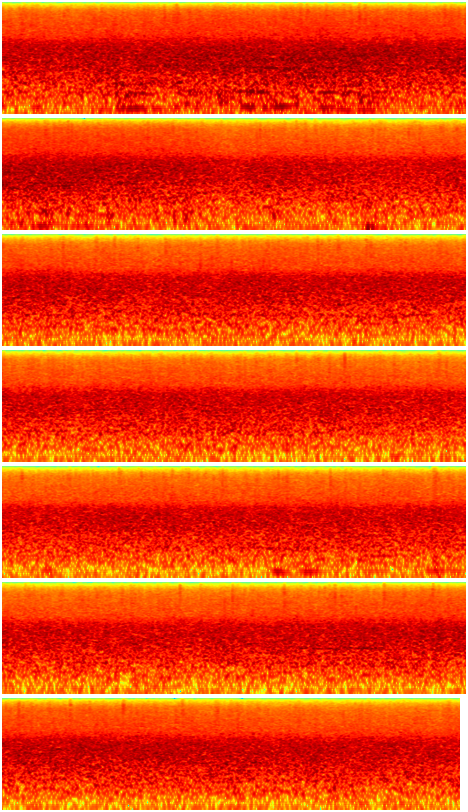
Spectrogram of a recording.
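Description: A concert hall audience applauding: dense, even clapping throughout, slightly louder in the first few seconds.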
